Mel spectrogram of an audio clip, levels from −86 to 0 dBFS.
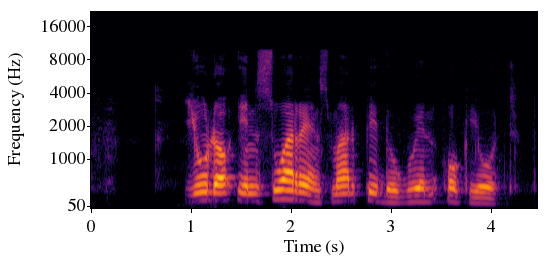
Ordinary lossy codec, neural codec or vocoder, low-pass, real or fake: none; none; 9.9 kHz; real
